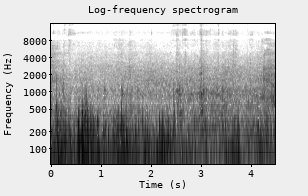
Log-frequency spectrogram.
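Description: Small caster wheels of a homemade wooden cart rolling over blacktop: a continuous low rumble with irregular knocks and clatters as the cart is pushed into place.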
